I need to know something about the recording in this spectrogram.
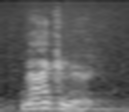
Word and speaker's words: McInerney: McInerney.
